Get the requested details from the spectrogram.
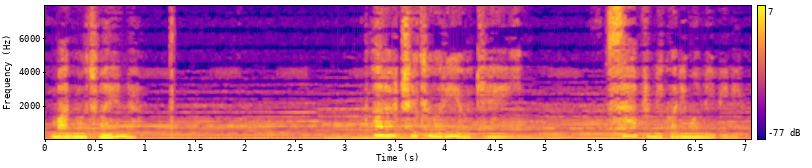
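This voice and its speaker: A woman dubbing a calm, supportive young woman who encourages the hero, in a gentle, reassuring manner. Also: fairly low pitch, over music, natural voice. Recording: distant voice over film score.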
